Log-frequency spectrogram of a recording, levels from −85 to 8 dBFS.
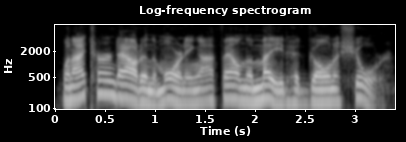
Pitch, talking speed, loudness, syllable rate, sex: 145 Hz, 245 wpm, -17 LUFS, 5.6 syllables/s, male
